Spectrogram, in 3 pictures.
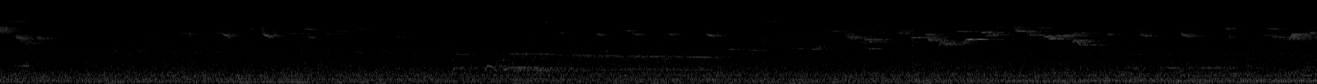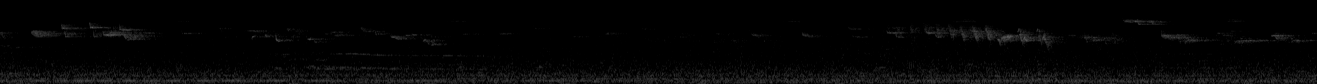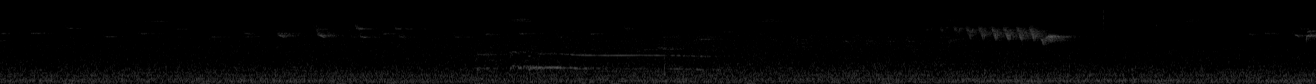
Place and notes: провулок Черняховського, Вінниця, Вінницька область, Україна - Alley12,7sound15birds
Ukraine / Vinnytsia / project Alley 12,7 / sound #15 / birds
27 June 2020, 14:42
